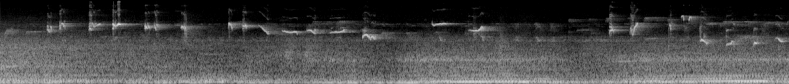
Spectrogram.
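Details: Olive-backed sunbird in vigorous song, played as a lure to get another bird to sing, recorded on a Samsung J5 phone: thin, high twittering notes and short sharp chips, with a steady low background rumble.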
